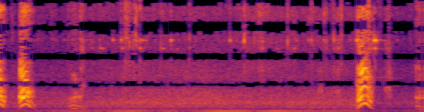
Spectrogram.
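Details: Puppies barking in a compilation: a few short, high yipping barks with arched harmonic bands, one near the start and another after a pause of about three seconds, over a steady low background hum.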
